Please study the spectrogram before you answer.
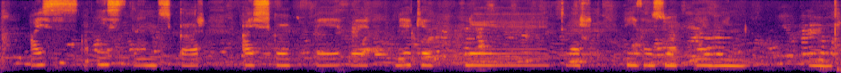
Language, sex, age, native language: Icelandic, female, 11, Icelandic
